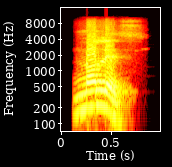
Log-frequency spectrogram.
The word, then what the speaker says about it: knowledge: Knowledge K is followed by N. That's why K is silent etc.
